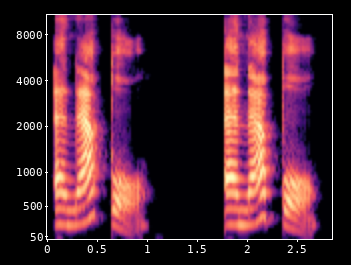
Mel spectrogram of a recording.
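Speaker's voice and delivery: "an apple" run together as one word, the n sliding into apple; linked as one word. Shown as a demonstration. Teacher modelling linking for ESL learners, smooth. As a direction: join "an apple" so it sounds like "anapple". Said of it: "it has to sound almost like one word".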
